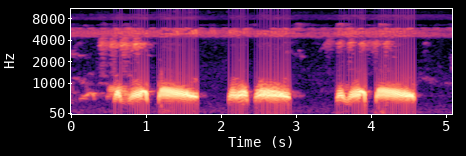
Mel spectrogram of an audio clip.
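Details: Lured spotted dove calling persistently: three soft, hoarse cooing phrases roughly one and a half seconds apart, each a quick double note followed by a sustained low coo.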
